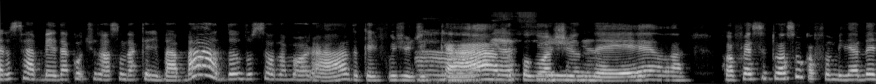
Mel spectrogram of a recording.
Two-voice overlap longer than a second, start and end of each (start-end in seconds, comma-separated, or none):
4.1-6.0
